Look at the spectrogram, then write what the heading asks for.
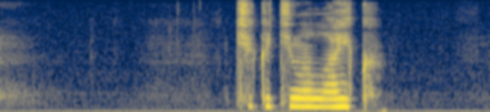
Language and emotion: Russian, neutral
